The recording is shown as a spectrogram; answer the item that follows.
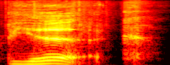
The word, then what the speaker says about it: Björk: Vespertine went off Bjork a little bit. Björk, sorry, saying her name wrong. Björk.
